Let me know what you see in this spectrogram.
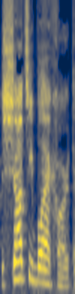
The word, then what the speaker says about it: Shotzi Blackheart: 26, how do you say this? Shotzi Blackheart? – Shotzi Blackheart, that's right.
